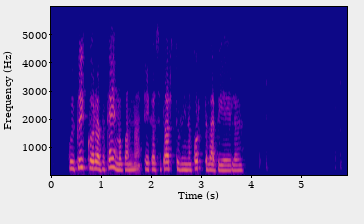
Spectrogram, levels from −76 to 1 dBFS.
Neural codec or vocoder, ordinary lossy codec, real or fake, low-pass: none; Opus, 16 kbps; real; 5.4 kHz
